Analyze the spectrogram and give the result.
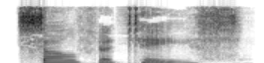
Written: sulfatase

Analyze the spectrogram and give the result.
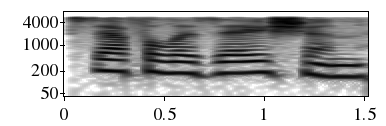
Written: cephalization

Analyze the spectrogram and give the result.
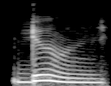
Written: doon

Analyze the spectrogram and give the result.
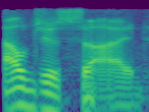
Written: algicide

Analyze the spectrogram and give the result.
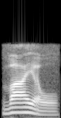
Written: Weill

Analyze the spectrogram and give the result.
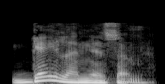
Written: galenist

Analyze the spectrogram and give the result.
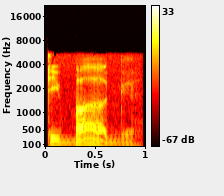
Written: debug

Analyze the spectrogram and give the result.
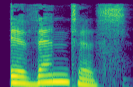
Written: eventus

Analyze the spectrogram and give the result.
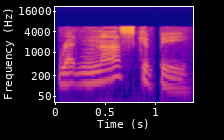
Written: retinoscopy

